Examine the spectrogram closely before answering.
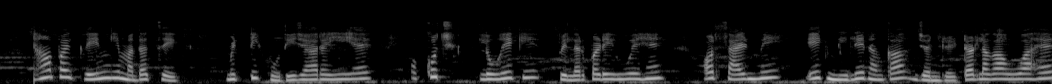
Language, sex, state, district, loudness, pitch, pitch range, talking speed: Hindi, female, Maharashtra, Chandrapur, -28 LUFS, 245 Hz, 225-280 Hz, 170 wpm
